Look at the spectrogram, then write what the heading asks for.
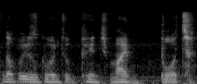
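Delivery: very quiet, low grumble muttered under the breath. During a role-play scene, a character grumbling to himself. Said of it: "grumbles to himself".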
